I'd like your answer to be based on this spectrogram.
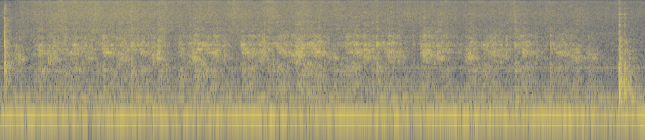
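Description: Ginger and garlic frying in a pan for a restaurant-style chicken tikka jalfrezi, with a constant close hiss under rhythmic spatula scrapes and a single sharp clank near the end.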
